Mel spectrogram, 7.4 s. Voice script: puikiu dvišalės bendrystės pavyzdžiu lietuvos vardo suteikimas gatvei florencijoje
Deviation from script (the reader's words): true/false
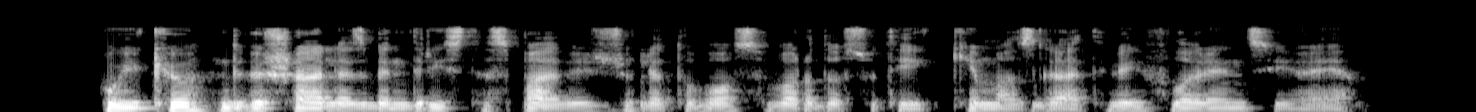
false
